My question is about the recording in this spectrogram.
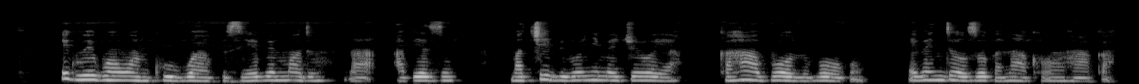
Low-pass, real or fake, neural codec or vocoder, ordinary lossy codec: none; real; none; none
